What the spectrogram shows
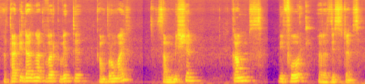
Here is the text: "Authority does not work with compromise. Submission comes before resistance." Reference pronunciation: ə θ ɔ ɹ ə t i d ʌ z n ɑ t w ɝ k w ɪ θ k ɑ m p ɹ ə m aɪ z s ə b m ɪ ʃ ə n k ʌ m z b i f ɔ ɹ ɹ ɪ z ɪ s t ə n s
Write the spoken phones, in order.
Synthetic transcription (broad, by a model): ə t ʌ ɹ t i d ʌ z n ɑ t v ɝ k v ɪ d k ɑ m p ɹ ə m aɪ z s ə m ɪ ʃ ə n k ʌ m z b i f ɔ ɹ ɹ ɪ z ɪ s t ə n s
